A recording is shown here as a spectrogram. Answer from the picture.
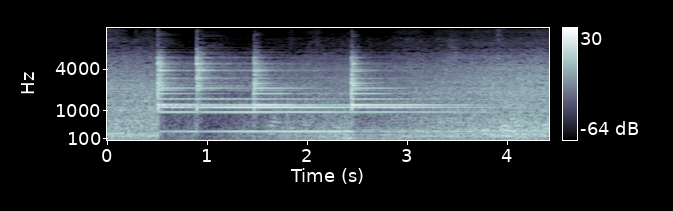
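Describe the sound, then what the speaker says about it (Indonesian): An old bell at the STOVIA museum is struck four times, each strike a sharp metallic clang with a long ringing tone that lingers between hits, close by in an indoor room with faint background voices. "Bapak Ibu ada yang mau coba bel ini?"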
